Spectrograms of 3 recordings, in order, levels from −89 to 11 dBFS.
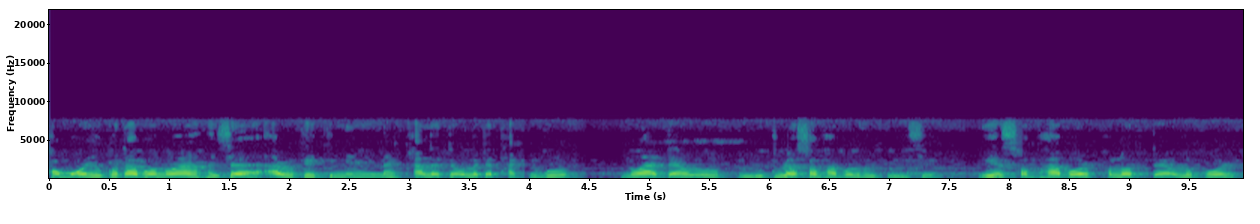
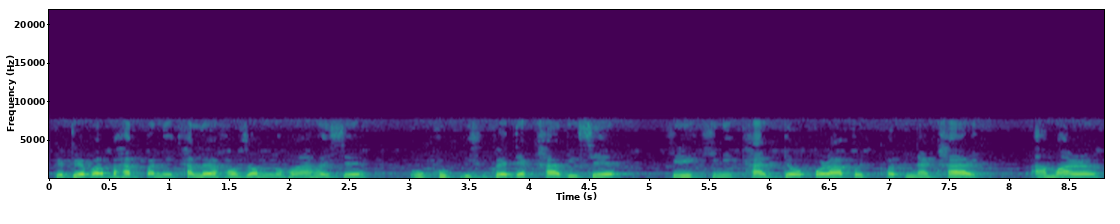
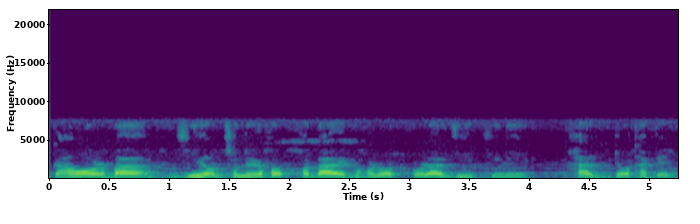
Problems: constant background noise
